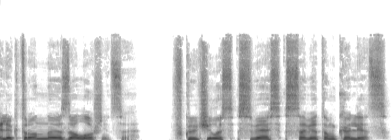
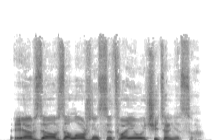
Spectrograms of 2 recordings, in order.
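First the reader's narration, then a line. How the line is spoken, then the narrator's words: Plain. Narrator (Russian): сказал он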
